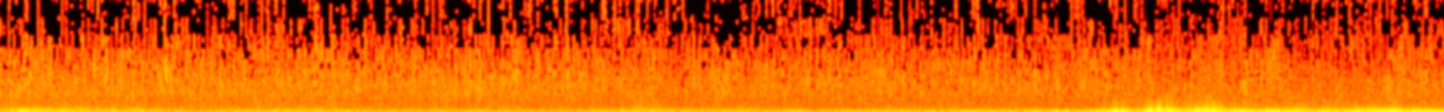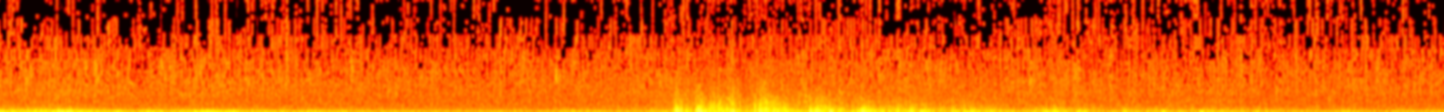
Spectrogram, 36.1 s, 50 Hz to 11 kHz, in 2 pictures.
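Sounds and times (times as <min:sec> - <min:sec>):
steady dense rain: 0:00.0 - 0:36.0
low rolling thunder: 0:12.4 - 0:21.1, 0:26.4 - 0:34.0.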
